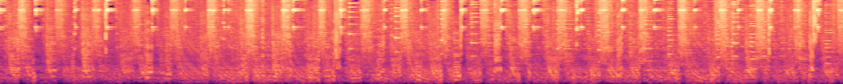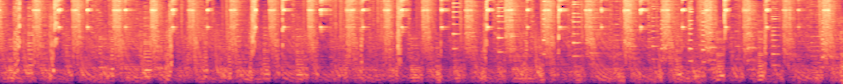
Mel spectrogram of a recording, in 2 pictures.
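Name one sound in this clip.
Dense, fast piano music plays with a flood of rapid notes.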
